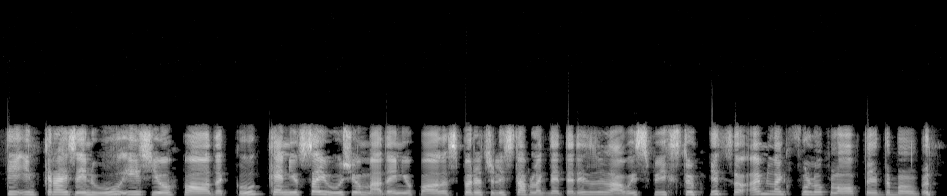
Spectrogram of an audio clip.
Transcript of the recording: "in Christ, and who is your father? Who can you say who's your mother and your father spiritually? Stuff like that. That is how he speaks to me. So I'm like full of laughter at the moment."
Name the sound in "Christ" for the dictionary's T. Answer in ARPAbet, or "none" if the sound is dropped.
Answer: none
